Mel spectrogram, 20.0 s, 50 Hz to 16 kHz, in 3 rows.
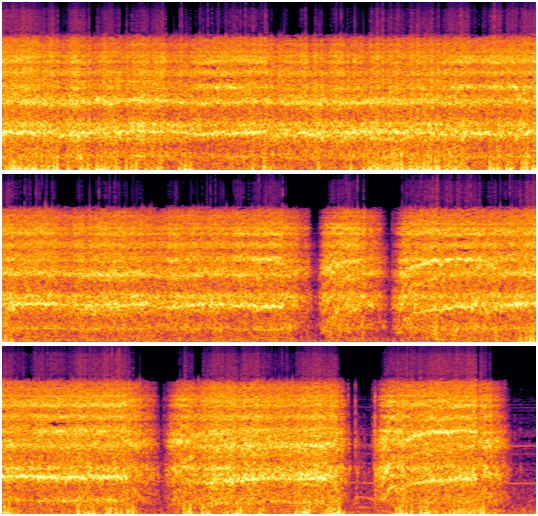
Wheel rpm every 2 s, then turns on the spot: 220, 220, 220, 220, 220, 110, 210, 140, 160, 100.
none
